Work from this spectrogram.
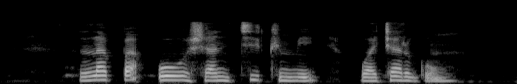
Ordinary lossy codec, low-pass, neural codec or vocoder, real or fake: MP3, 64 kbps; 7.2 kHz; none; real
